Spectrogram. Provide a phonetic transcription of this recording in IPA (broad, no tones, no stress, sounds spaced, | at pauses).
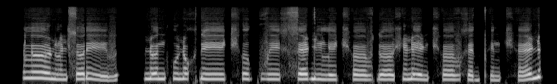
l œː ɳ l ə̃ ɳ s œ ɾ eː v | ɳ œ n kʷ i ɳ ɔ x ɗ eː t͡ʃʰ əː kʷ v eː x s ɛ ɖ ĩ l e t͡ʃʰ œː v ɗ œː ʃ ə̃ ɳ eː ɳ t͡ʃʰ œː v x ɛ d pʰ e n t͡ʃʰ ɛ ɳ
